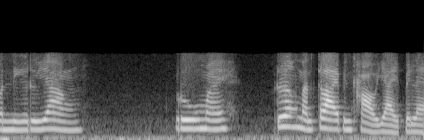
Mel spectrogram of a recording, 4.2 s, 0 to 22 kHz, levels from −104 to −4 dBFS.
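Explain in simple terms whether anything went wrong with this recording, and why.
The speech sounds gritty and hissy from start to finish, with roughness on sharp sounds and a dull, muffled tone, since nothing above about 5.5 kHz remains. This is heavy 4-bit ADPCM compression, which stores each sample as a crude step away from a guess, at what sounds like a low sample rate.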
